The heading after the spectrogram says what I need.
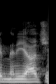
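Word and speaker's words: Miniaci: Is that pronounced right, Jay? Miniachi? That's correct, Miniachi.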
